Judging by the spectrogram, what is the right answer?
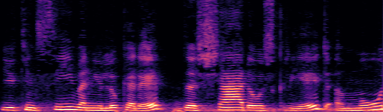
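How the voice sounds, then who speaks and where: Speaking in a Keralan accent, a woman uses a very deep, low pitch and ordinary pitch variation at a very slow pace. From India (Kerala). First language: Malayalam. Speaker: makeup tutorial creator, doctor. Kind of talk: makeup tutorial; casual aside.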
